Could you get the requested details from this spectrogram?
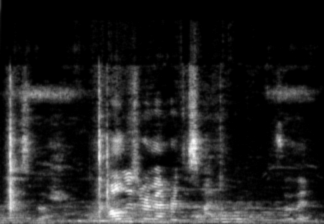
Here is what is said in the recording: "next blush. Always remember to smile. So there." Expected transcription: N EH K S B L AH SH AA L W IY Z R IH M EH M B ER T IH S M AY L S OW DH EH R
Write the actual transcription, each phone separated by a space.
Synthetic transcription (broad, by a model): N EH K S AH AA L W IY Z R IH M EH M B ER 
